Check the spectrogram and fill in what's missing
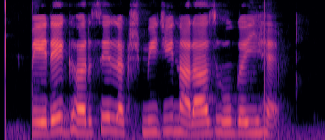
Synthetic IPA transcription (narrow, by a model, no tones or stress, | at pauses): meːɾeɡʱɐɾselɐkʃmid͡ʒiːnaːɾaːzɦoɡɐiɦɛː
